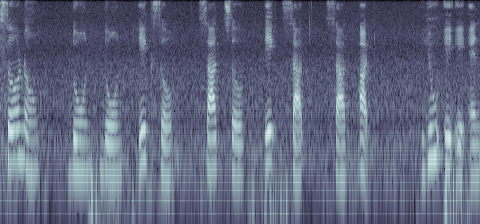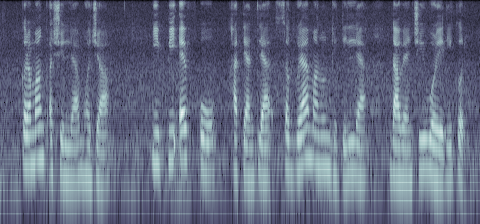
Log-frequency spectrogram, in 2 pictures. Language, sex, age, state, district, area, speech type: Goan Konkani, female, 18-30, Goa, Salcete, urban, read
